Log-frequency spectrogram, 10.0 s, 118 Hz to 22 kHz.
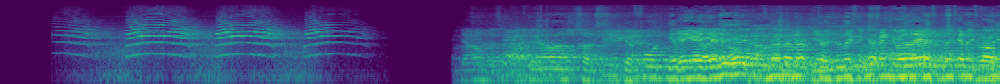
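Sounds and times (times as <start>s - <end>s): peacock calling: 0.6s - 3.8s.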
